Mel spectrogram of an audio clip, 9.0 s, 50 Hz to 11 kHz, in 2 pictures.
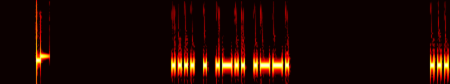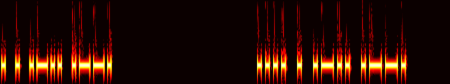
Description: Morse code, heard as a keyed tone, about 31 wpm, 700 Hz. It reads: HELP HELP HELP
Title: Speed-Racing Top 200 Words 25wpm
